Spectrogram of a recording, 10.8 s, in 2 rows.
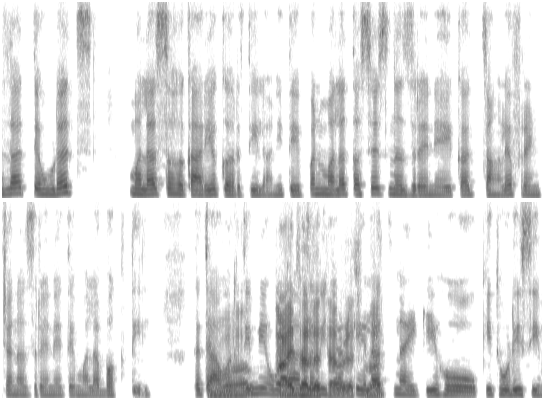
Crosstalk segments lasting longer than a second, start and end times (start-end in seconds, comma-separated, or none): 7.5-9.2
